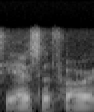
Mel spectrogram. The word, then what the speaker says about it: Yasnafar: Is it Yasnafar? Is that how you pronounce it? Can you hear me, Chris? Yes. And yes, it is. Yasnafar is correct.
